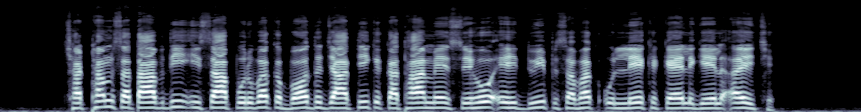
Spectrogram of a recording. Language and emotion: Maithili, neutral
